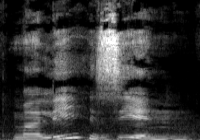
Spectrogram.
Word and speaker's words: Malaisienne: Tapi kalau untuk perempuan, spelling dia kena tambah N satu lagi, lepas tu letak I pula. Okay, pronunciation dia pun akan berubah. Okay, kita sebut je suis Malaisienne.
